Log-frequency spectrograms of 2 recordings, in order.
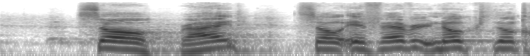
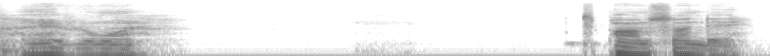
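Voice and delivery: mock sleepy greeting; 9 semitones lower, 17 dB quieter than usual. Mocking a listless, sleepy crowd.

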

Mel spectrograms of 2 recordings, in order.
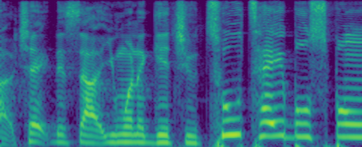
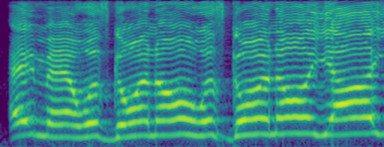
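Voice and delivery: loud, high hype-man greeting; shouted, high podcast welcome; hyped greeting; 9 semitones higher, 8 dB louder than usual. Real, not acted. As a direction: fire up the crowd.

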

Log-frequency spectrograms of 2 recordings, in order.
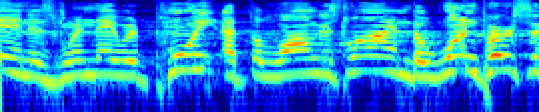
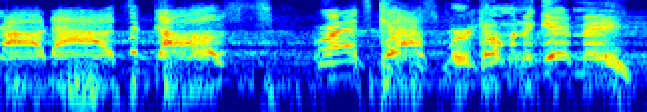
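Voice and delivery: high, loud hammed-up panic; mock-hysterical screaming; freaking-out scream; 6 dB louder than usual. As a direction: shriek like terrified grown men losing it. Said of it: "They're freaking out".

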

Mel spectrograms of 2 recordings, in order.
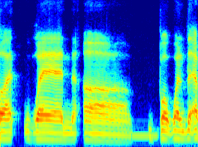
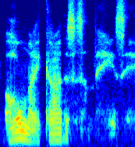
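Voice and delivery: hushed, imitated amazement trailing into a whisper; awed whisper; 13 dB quieter than usual. Player reliving hearing the dungeon master's edits, awed whisper. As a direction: breathe it out in quiet wonder. Retells awed reaction to the editing.

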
